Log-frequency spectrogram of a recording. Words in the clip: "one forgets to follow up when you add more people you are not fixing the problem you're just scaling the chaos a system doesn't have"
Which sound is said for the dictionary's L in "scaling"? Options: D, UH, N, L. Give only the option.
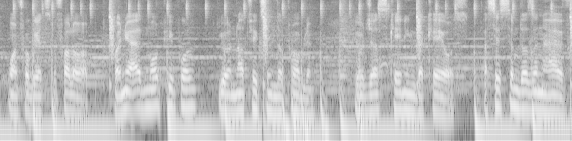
N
